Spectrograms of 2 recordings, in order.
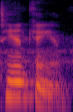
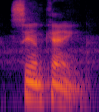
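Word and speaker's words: cinquain: have heard me quickly this word is pronounced like the word sin and cane sin cane they crossed her arms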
